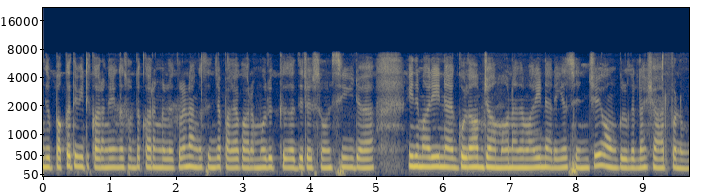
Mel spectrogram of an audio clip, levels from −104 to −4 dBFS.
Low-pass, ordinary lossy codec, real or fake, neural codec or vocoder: 7.2 kHz; none; real; none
